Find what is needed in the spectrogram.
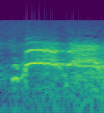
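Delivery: very high-pitched mock holler. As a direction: holler it like a panicked rider, voice way up. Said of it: "Gasser would holler".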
